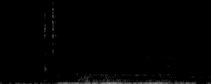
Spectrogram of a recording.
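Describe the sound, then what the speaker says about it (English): A computer mouse gives a quick pair of sharp, faint clicks while a block is right-clicked and relabelled, followed by a soft low rustle of handling. "I relabel this if block by right-clicking on it, clicking on relabel and adding an else"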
